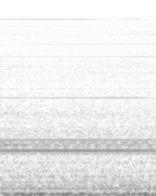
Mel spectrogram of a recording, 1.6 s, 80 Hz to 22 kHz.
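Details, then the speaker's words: Rheem 80% 75,000 BTU residential gas furnace: burner lit and burning evenly with steady low roar and faint constant hum, no pops or surges, before the blower starts, as the board delays the fan while the heat exchanger warms; normal burner operation. "So we're at night, our fan's not on yet, so I'm gonna stick this back down in here."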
